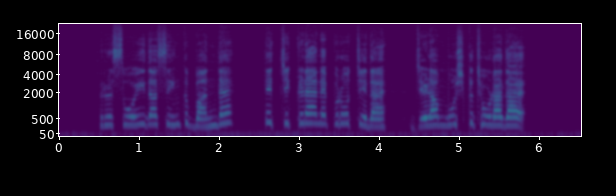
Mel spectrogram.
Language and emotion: Dogri, disgusted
